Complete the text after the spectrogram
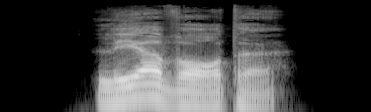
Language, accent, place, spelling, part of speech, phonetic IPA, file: German, Germany, Berlin, Leerworte, noun, [ˈleːɐ̯ˌvɔʁtə], De-Leerworte.ogg
- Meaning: dative singular of Leerwort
